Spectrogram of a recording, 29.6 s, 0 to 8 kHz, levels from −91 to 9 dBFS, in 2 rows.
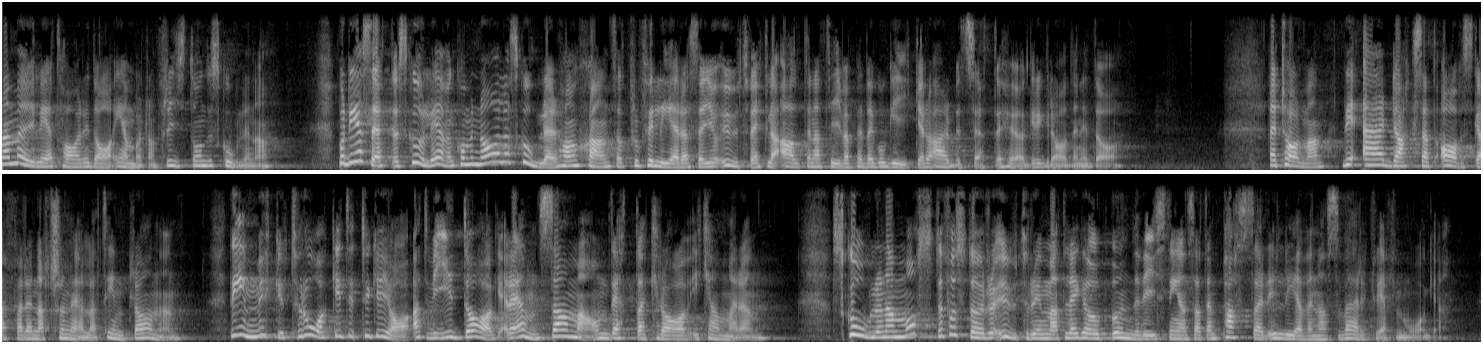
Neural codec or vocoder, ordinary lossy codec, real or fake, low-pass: none; none; real; 7.2 kHz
